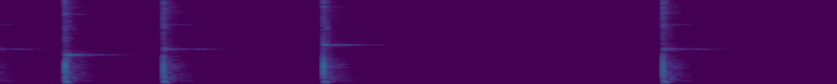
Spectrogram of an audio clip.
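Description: Wordwall spin-the-wheel sound effect: short pinging ticks as the on-screen wheel passes each segment, coming farther and farther apart as the wheel slows down. Four pings, the last a little over three seconds in.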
